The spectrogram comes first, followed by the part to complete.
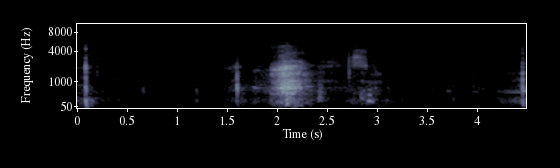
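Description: A person's brief breathy vocal sound, whisper- or gasp-like, about halfway through, with a short click at the start and a few faint ticks around it.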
